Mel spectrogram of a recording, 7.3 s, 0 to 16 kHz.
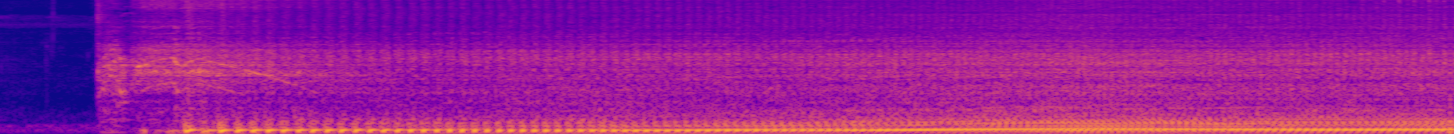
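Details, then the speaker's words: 2003 Bombardier Traxter 500 Max, first start of the day at 95°F, on choke: fires quickly, lopes unevenly a second, then settles into a fast steady choked idle, no misses, no smoke or leaks; normal cold start. "See, there's no smoke. This has no smoke, no leaks. Runs really well."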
